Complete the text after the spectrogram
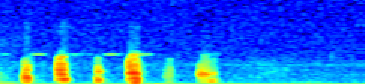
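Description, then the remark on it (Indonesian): A voice imitates the squeak of a rubber toy chicken being squeezed, with about six short, nasal, honking bursts in quick, uneven succession, followed by quiet. “Suara ayam karet.”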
